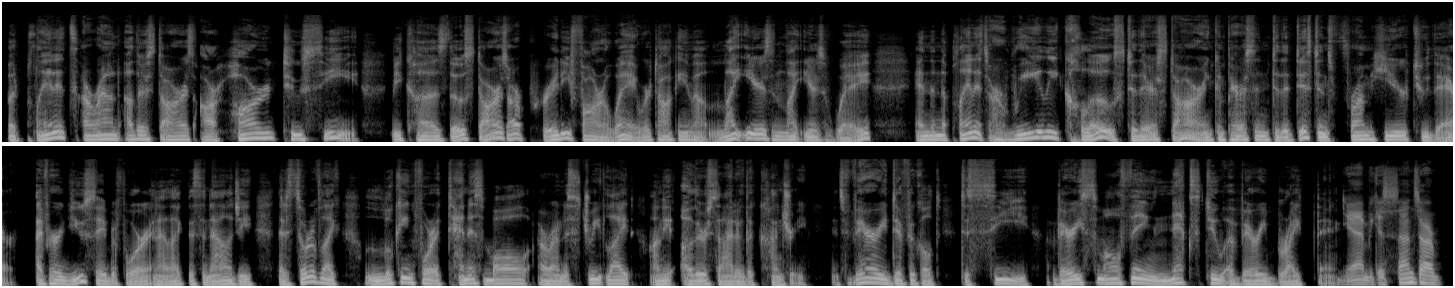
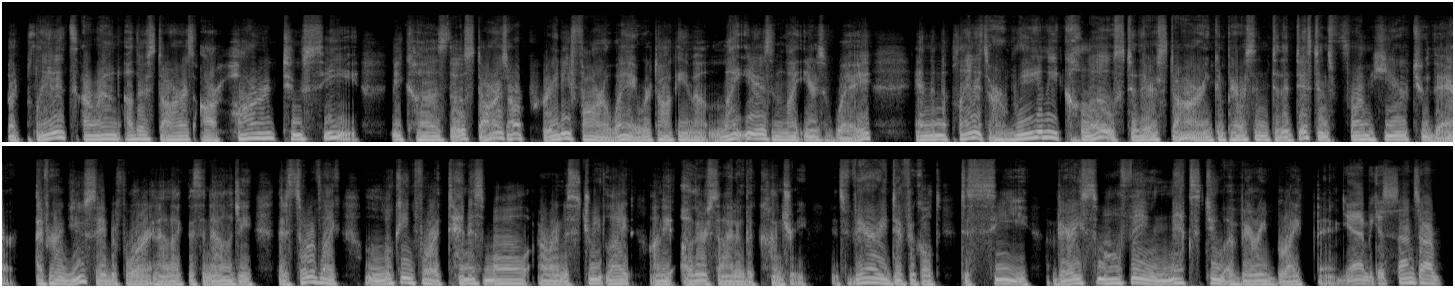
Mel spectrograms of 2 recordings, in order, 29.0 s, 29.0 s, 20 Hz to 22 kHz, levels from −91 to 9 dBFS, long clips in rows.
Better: first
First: none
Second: distortion; slight; 9 dB below the speech

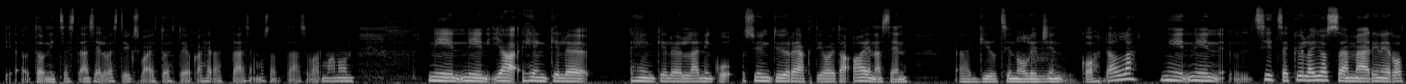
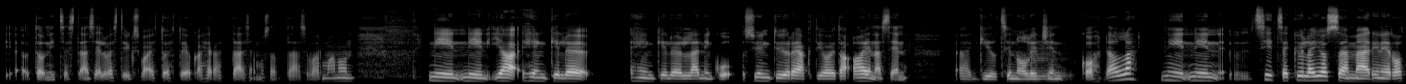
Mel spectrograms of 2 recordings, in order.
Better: first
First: none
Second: thin; very; fading below 400 Hz

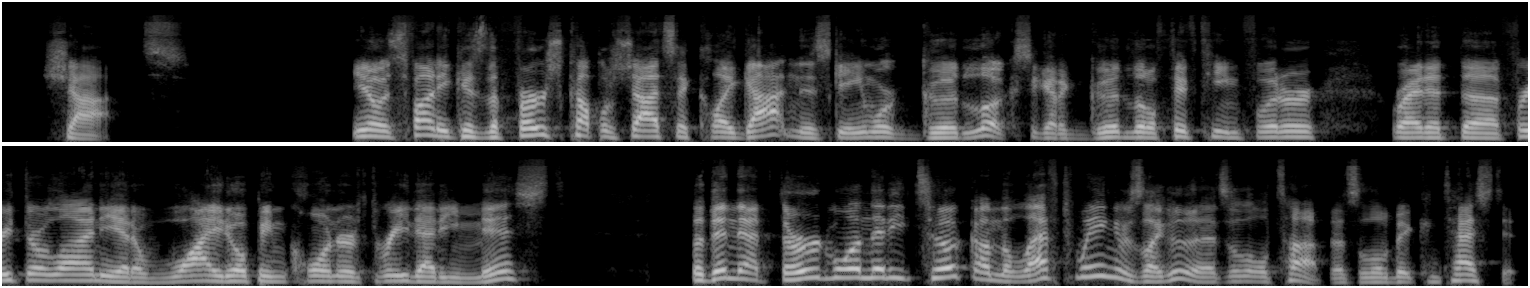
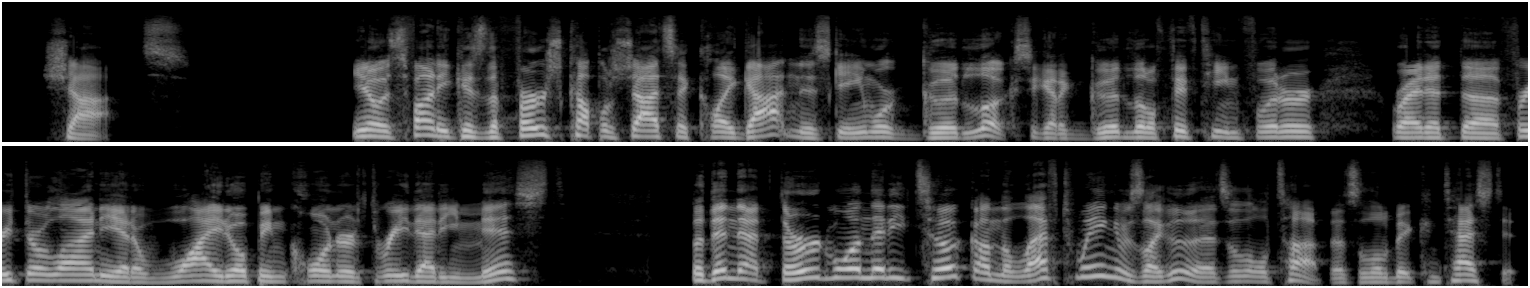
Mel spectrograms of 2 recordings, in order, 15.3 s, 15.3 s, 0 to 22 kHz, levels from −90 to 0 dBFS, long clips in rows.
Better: second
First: garbled, watery; slightly; nothing above 14.5 kHz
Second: none

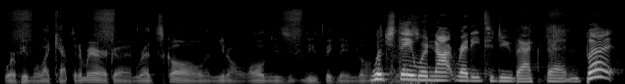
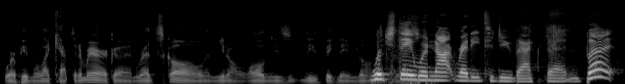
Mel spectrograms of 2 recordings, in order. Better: second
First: hiss; noticeable; until 1.5 s and from 3 to 5 s; 20 dB below the speech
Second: none

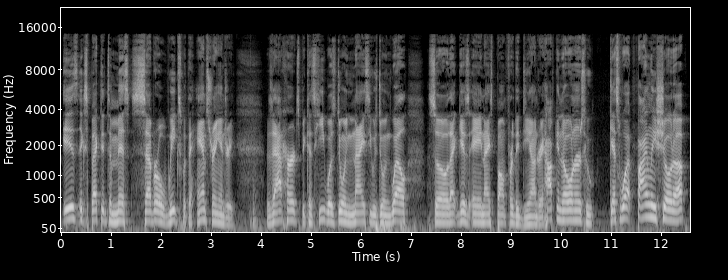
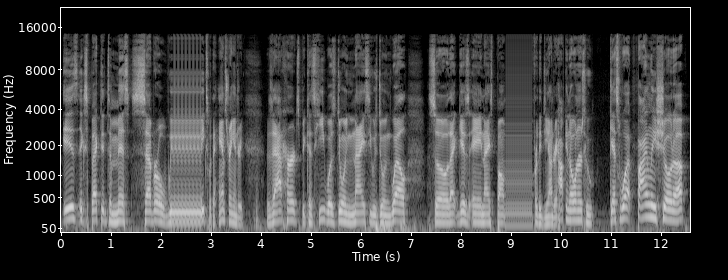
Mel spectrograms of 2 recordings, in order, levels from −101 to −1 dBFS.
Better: first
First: none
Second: audio freezing; at 2 s for 0.5 s and at 9 s for 0.5 s

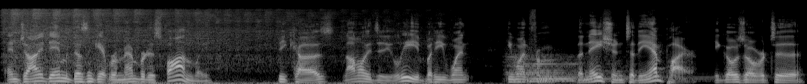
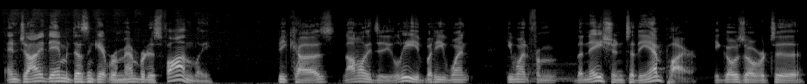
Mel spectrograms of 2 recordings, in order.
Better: second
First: background music; loud; throughout; 8 dB below the speech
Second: background music; faint; throughout; 25 dB below the speech

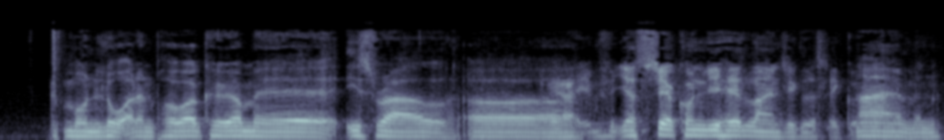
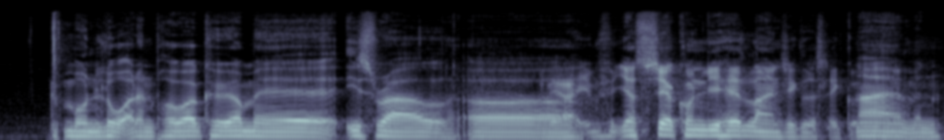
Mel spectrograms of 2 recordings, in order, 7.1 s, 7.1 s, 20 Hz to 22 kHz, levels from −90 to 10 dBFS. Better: second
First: garbled, watery; slightly; nothing above 8.5 kHz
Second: none

